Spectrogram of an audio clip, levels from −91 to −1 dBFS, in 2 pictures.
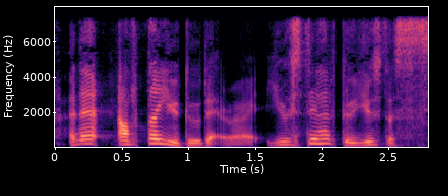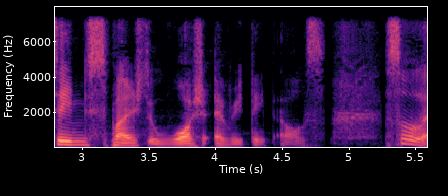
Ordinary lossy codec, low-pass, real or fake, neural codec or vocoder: none; 7.2 kHz; fake; codec, 16 kHz in and 24 kHz out, 1.1 kbps, FireRedTTS-2 codec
